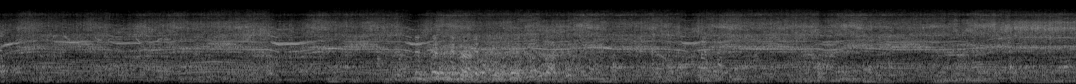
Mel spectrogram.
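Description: Electric drill running with a bit boring a row of holes through a pine board, its motor whine dipping briefly in pitch several times as the bit bites into the wood.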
